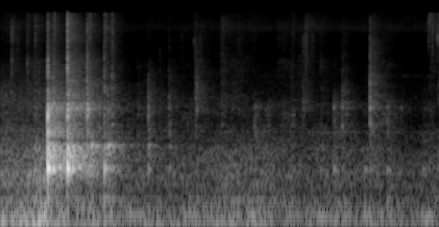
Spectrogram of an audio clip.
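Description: Thick blended cassava purée being scraped out of a plastic blender jar with a spatula into a pot: a short knock and plop about half a second in, then faint scattered taps and scrapes.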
